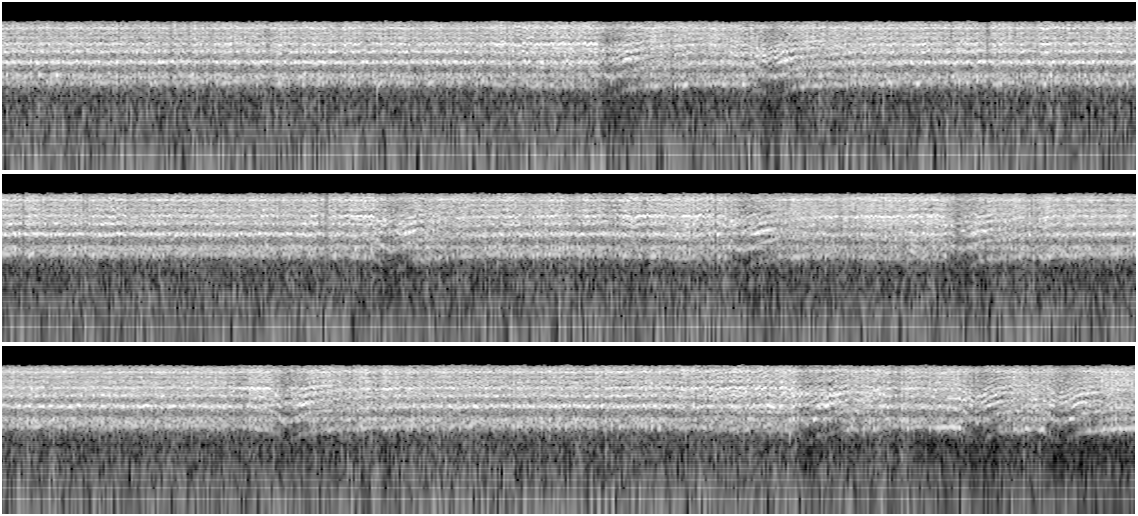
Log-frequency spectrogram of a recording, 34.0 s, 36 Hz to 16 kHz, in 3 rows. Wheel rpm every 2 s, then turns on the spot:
230, 230, 210, 200, 230, 230, 230, 190, 220, 200, 200, 240, 210, 230, 220, 200, 190.
none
